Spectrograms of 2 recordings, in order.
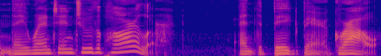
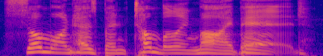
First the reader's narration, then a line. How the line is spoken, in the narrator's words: the big bear growled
